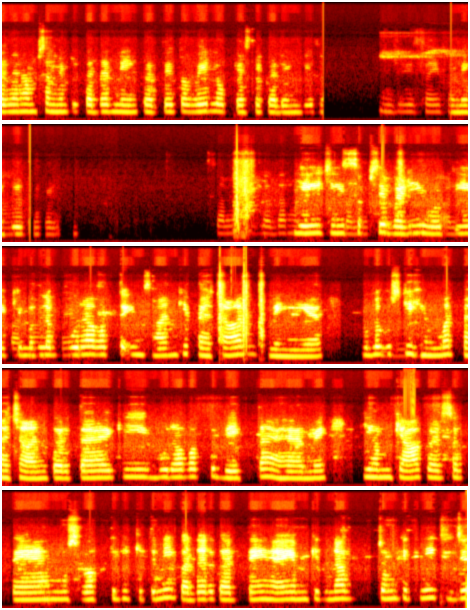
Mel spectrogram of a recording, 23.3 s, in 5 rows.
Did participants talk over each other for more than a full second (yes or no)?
yes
